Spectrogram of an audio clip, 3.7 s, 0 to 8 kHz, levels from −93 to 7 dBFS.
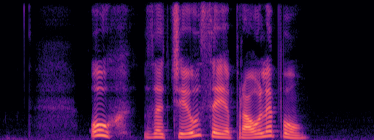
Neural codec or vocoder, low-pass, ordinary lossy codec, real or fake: none; none; none; real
